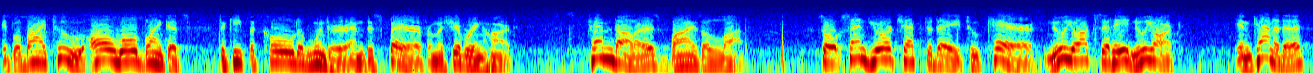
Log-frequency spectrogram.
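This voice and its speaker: A male American announcer from mid-century radio, heard through a thin, phone-like vintage broadcast recording. His voice sits a little high and swings widely in pitch. The delivery is formal, earnest and measured, with a slightly husky, unpolished edge. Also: big pitch swings. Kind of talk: 1940s-50s radio charity appeal and network announcement. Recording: tinny, narrow-band vintage radio recording.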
